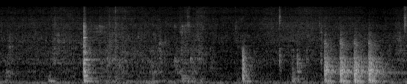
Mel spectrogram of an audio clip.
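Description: Rice dressing sizzles and fries in a pan while a spoon scrapes and stirs through it, giving several sharp knocks against the pan, with a quick run of stirring strokes toward the end.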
